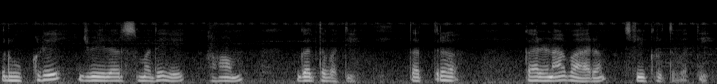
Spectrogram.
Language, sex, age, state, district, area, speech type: Sanskrit, female, 45-60, Maharashtra, Nagpur, urban, spontaneous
